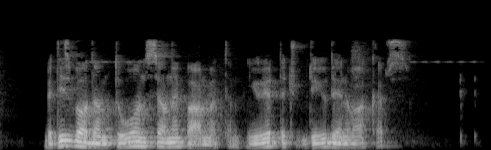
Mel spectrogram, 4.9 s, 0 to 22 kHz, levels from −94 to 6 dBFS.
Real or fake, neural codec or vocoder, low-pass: real; none; 7.2 kHz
